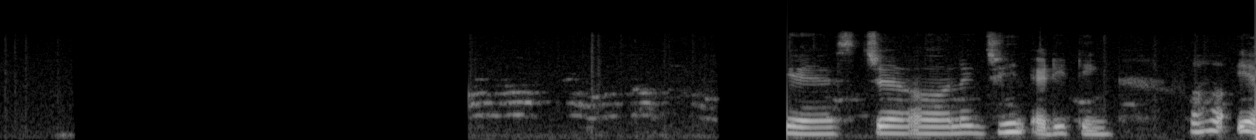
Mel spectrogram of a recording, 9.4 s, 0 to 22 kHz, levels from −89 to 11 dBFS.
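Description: A speech recording with clipped starts after a pause at 3.41 s and 5.80 s, where roughly the first 110 ms of sound is swallowed as the output device wakes from silence, so each onset begins abruptly. At 8.77 s, just after "like gene editing", the room background gives way for about 120 ms to a steady, featureless noise about 1 dB quieter, likely comfort noise in place of the background generated during discontinuous transmission in the Opus call codec.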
